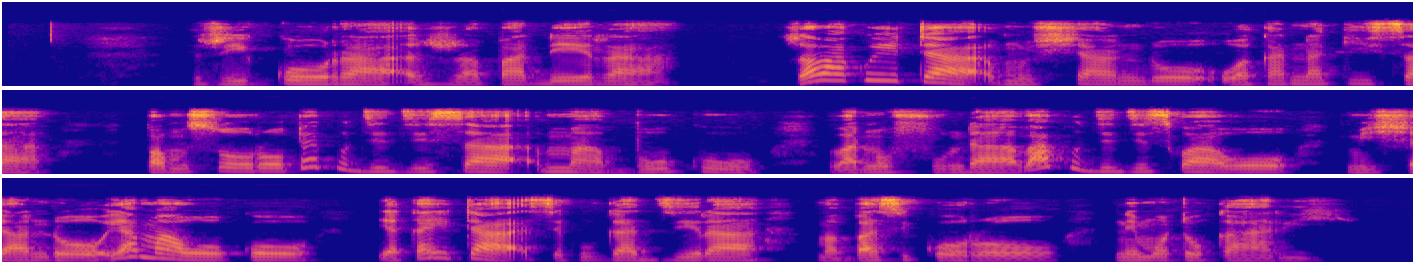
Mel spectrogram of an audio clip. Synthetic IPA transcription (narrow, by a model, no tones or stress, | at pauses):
ʐikoraʐapaɗe̞ːra | ʐ̥aʋakuita̰muʃando̞wakanakisa | pamuso̞ɾo̞pe̞kud͡zid͡zisamabʱuku | ʋano̞fundaʋakud͡zid͡ziswawo̞ | miʃando̞jamao̞ko̞ | jakaita̰se̞kuɡʱad͡ziɾa | mabʱasiko̞ɾo̞ | ne̞mo̞to̞kaːri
